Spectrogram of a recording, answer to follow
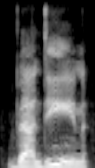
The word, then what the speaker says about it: Van Dien: and van dien straight vandine rhymes with green okay she's the green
